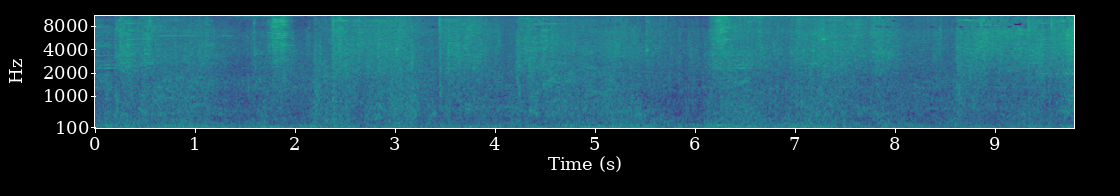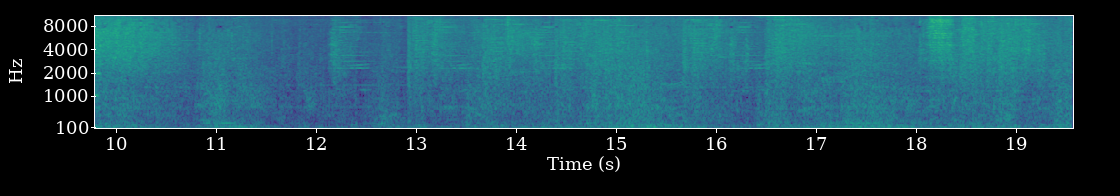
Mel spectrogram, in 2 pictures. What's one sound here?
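A blade slashes and strikes with sharp hits.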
